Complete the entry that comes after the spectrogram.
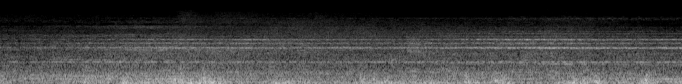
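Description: Hull Trains Class 802 multiple unit rolling slowly into the platform as it arrives, wheels rumbling, with a steady high squeal of several tones that grows stronger about halfway through.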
